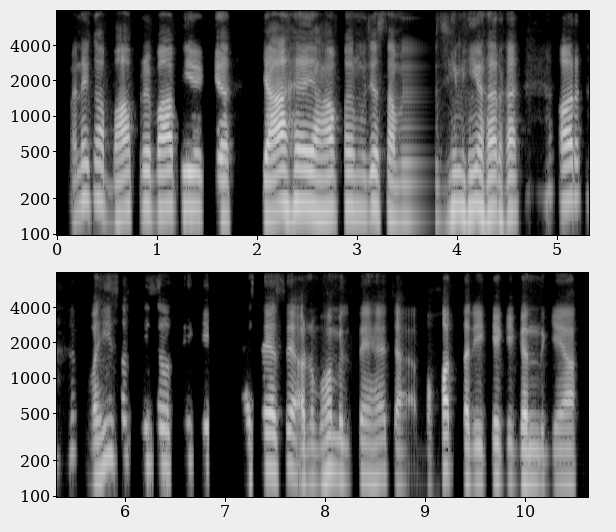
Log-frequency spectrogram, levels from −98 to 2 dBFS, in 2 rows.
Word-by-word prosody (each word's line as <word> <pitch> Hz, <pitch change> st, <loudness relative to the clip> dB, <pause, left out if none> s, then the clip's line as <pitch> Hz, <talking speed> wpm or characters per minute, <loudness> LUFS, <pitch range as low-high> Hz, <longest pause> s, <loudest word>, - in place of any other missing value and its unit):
मैंने 190 Hz, +7 st, -2 dB
कहा, 195 Hz, -1 st, 0 dB
"बाप 150 Hz, +2 st, +1 dB
रे, 170 Hz, -, +2 dB
बाप! 165 Hz, +1 st, +4 dB
ये 165 Hz, -1 st, +3 dB
क्या 145 Hz, -1 st, 0 dB
क्या 145 Hz, +2 st, +4 dB
है 175 Hz, -1 st, +5 dB
यहाँ 155 Hz, -1 st, +4 dB
पर 165 Hz, -, +1 dB
मुझे 160 Hz, +1 st, -1 dB
समझ 135 Hz, -2 st, -6 dB
ही 155 Hz, -, -1 dB
नहीं 160 Hz, +1 st, 0 dB
आ 155 Hz, 0 st, +4 dB
रहा 145 Hz, +1 st, +1 dB
है।" 155 Hz, -, -1 dB, 0.4 s
और 195 Hz, +2 st, +4 dB, 0.4 s
वही 180 Hz, +10 st, -2 dB
सब 225 Hz, +2 st, -10 dB
चीज़ 190 Hz, -2 st, -10 dB
होती 185 Hz, +3 st, -6 dB
कि 390 Hz, -, -8 dB, 0.4 s
ऐसे-ऐसे 170 Hz, +4 st, 0 dB
अनुभव 130 Hz, +1 st, -1 dB
मिलते 145 Hz, -2 st, -6 dB
हैं 140 Hz, +1 st, -4 dB
चा -, -, -2 dB, 0.2 s
बहुत 165 Hz, +9 st, +2 dB
तरीके 130 Hz, +1 st, -2 dB
की 135 Hz, +1 st, -10 dB
गंदगियाँ 125 Hz, 0 st, -1 dB
155 Hz, 185 wpm, -25 LUFS, 135-170 Hz, 0.4 s, है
